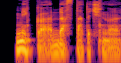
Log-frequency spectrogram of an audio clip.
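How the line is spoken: Angry exhaled words. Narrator (Russian): сердито выдохнула Корнелла

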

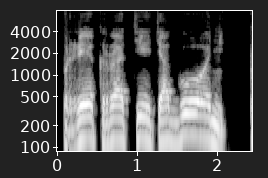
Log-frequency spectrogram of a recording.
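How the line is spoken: Thundering deep forest-spirit bass. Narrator (Russian): прогремел бас лешего, словно глаз господень

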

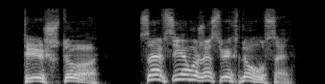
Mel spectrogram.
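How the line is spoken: Yelling. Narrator (Russian): заорал Уоррен

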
